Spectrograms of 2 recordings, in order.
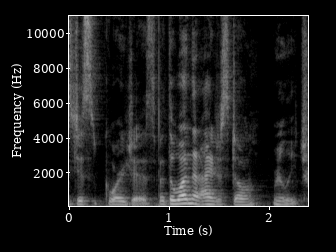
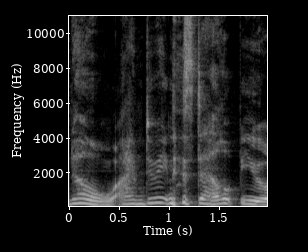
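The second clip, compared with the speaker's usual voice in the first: sanctimonious, self-righteous do-gooder villain tone; 2 semitones higher than usual. Imitating a villain who claims to help while stabbing: imitating a self-righteous villain. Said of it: "Not like this self-righteous".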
